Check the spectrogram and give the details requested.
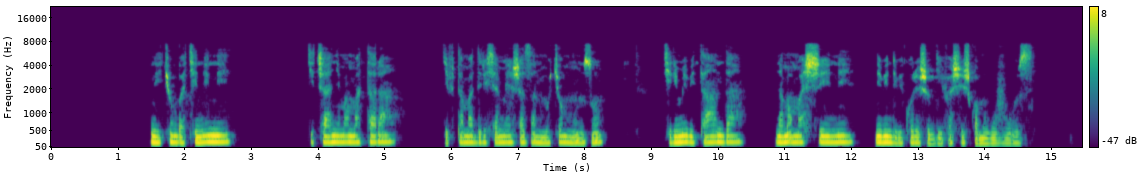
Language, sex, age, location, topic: Kinyarwanda, female, 36-49, Kigali, health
